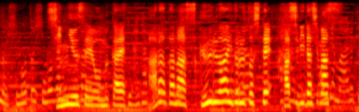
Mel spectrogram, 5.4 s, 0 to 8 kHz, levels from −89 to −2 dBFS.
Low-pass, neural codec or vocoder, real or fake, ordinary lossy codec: 7.2 kHz; none; real; none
